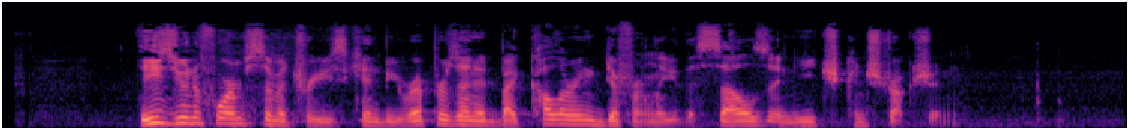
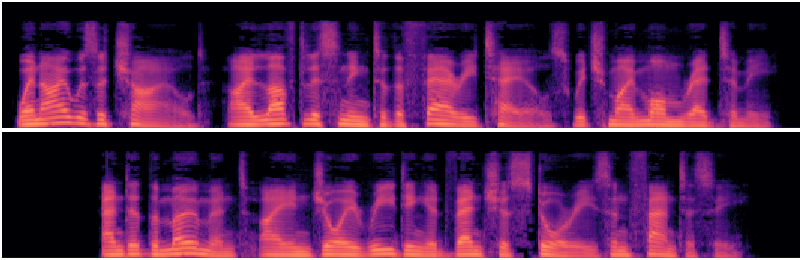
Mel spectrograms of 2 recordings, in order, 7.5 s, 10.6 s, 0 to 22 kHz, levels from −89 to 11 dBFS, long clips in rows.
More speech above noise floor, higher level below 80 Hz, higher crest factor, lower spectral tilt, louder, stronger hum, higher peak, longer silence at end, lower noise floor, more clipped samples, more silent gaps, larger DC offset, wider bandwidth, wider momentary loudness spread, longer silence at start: second, 43 dB vs over 72 dB; second, -64 dBFS vs -50 dBFS; about the same, 20 dB vs 18 dB; second, -5 dB/octave vs -6.5 dB/octave; second, -24 LUFS vs -19 LUFS; neither; second, -4 dBFS vs 0 dBFS; first, 1.25 s vs 0.4 s; second, -67 dBFS vs under -90 dBFS; neither; neither; neither; about the same, 11 kHz vs 11.5 kHz; about the same, 11 LU vs 13 LU; first, 0.9 s vs 0.1 s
